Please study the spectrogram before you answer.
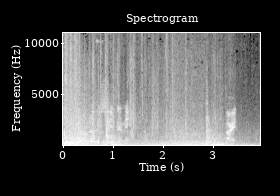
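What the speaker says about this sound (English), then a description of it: "I don't know who's shooting at me." Rapid bursts of Battlefield 4 gunfire, dense overlapping shots and machine-gun rattle at close range, loud and continuous across the moment with a player's voice heard over it.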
